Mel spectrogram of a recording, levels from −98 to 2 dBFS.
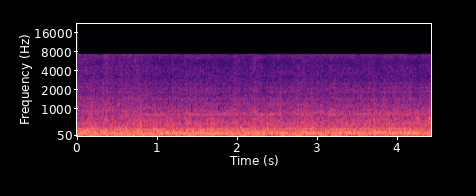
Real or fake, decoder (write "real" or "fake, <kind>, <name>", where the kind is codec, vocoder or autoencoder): real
